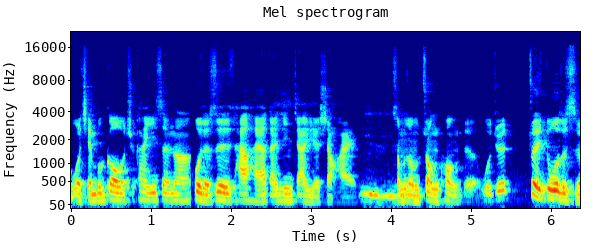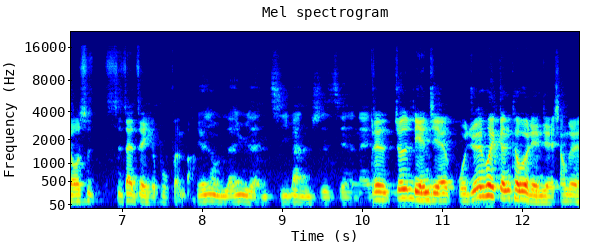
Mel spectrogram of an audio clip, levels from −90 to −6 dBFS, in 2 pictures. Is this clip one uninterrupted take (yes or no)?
no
